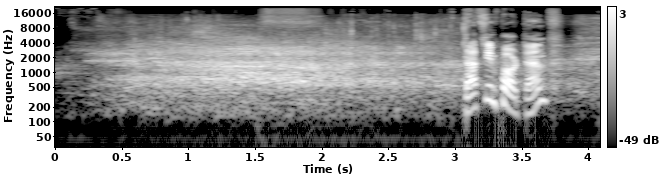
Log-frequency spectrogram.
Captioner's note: laughter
